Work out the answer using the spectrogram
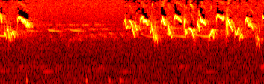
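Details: Red avadavat: a few high chirps, a pause with soft taps, then a lively stream of rapid, shrill zigzag notes repeated several times a second.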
